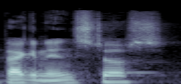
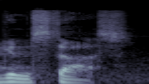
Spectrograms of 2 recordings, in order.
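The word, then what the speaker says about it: Bagenstos: Is it Bagininstos? Pronounce it for me so I get it right. Bagenstas.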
